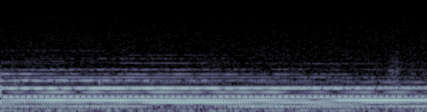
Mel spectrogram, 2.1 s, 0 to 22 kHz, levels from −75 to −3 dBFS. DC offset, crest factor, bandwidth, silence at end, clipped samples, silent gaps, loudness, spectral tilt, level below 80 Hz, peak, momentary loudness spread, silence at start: 0.2%; 10 dB; 13.5 kHz; 0 s; under 0.1%; none; -26 LUFS; -7.5 dB/octave; -44 dBFS; -14 dBFS; 2 LU; 0 s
